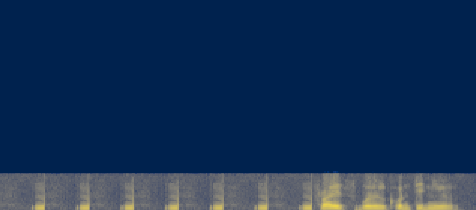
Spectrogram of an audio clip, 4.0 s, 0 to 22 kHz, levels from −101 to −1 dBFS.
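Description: Throughout, the speech carries Dialogic VOX ADPCM damage: a gritty hiss trails the speech, and nothing sounds above 3.9 kHz, consistent with roughly 32 kbps 4-bit OKI coding. On a spectrogram, energy stops at a flat ceiling, with grainy noise filling the gaps between formants.

From 0.37 to 2.60 s, a system hang loop repeats one 0.37 s slice, a 16,384-sample buffer, six times at 2.69 Hz. About two seconds of speech are lost. The waveform shows identical blocks tiled end to end.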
